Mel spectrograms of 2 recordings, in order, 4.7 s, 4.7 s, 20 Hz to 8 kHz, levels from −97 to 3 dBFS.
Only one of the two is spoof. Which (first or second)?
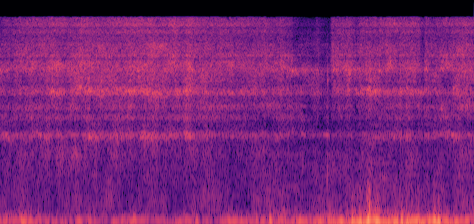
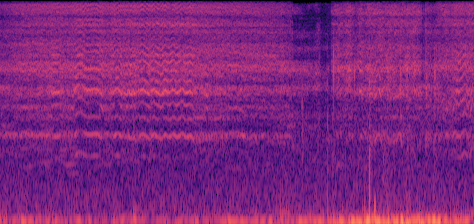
first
